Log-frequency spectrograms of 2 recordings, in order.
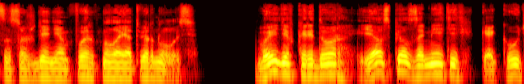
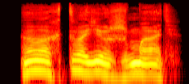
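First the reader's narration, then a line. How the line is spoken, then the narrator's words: Exhaled. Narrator (Russian): выдохнул я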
